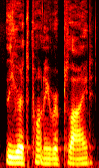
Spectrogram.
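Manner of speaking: ordinary delivery, nothing marked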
